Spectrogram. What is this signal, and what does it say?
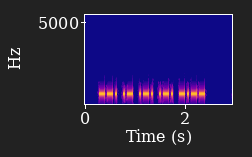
Morse code, heard as a keyed tone, about 30 wpm, 700 Hz. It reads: GARRY
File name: UK MASTER QSOs TRAINING / 30WPM / UK MASTER QSOs 0028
